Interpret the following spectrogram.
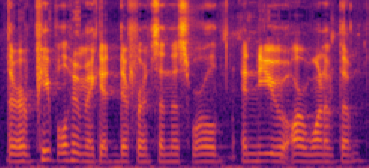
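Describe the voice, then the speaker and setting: A man's voice: a little high, completely flat delivery, a little fast, sharp tone, smooth, rough recording. Man playing a wounded, hammy male fox. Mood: earnest pleading. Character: wounded, earnest, embittered male fox partner. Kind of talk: dramatic reading of a comic.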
